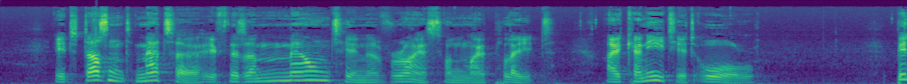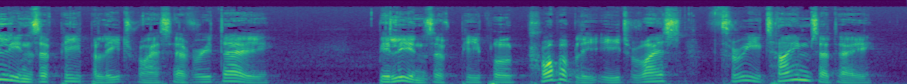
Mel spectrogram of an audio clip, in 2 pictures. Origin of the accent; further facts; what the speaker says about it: England, United Kingdom; That's because I'm English.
